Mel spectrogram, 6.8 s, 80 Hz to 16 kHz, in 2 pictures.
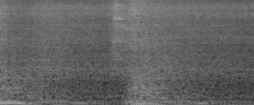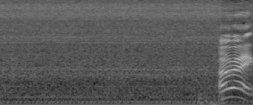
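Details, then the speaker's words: $400 BMW E46 petrol six, first start after replacing worn spark plugs and a torn intake boot to cure a bad misfire: steady, even idle with a quick rev blip, running smoothly without stumbling. "car sounds great."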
